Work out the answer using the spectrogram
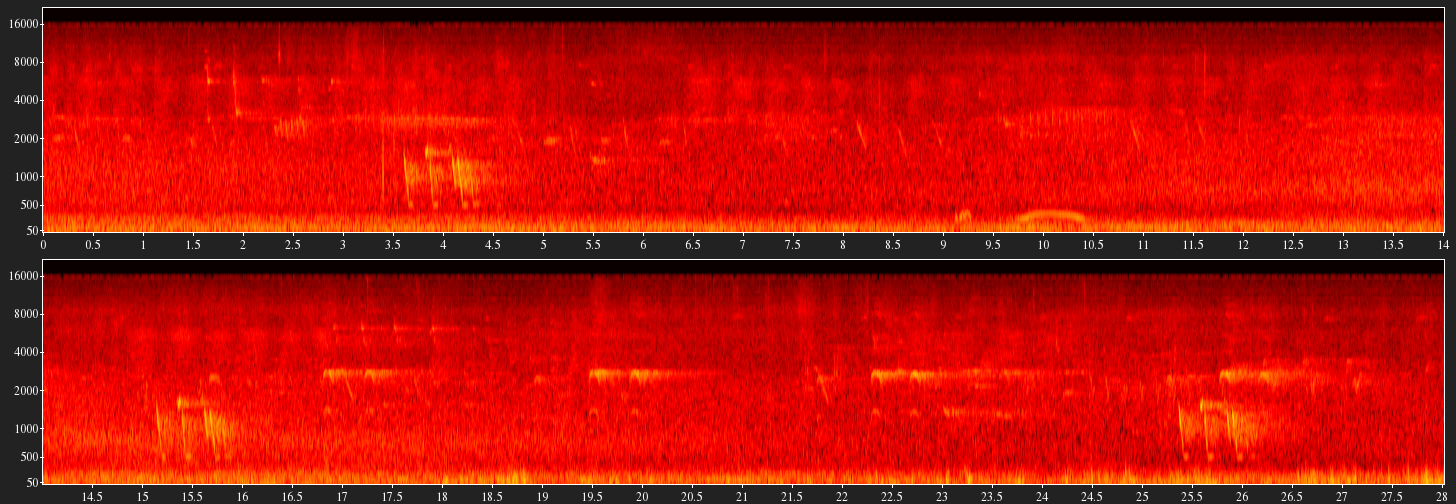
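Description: Short bird calls, three times about ten seconds apart, with thin high chirps from other birds in between, over a steady low background rumble.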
